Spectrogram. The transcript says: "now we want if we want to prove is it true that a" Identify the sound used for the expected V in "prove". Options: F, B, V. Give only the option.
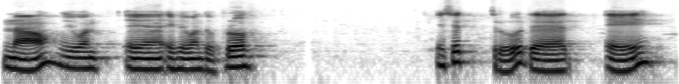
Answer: F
